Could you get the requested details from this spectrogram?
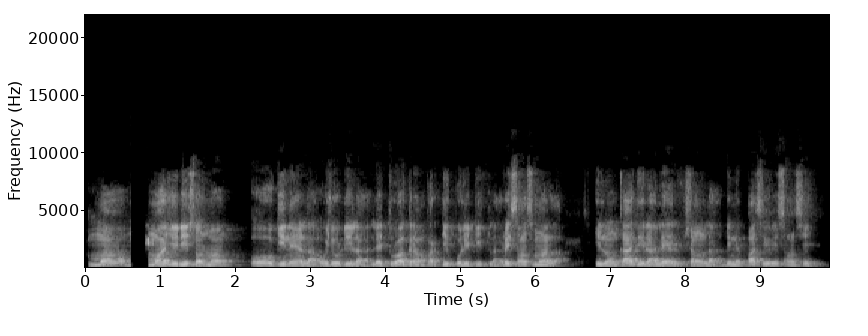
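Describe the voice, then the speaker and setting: A male political commentator with a Guinean French accent speaks in live, spontaneous political talk, combative and repeating himself for emphasis. His voice is medium-pitched and mid-range, at a moderate pace.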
